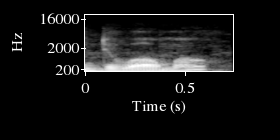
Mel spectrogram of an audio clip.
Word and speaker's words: Duomo: I love the roofs on a higher location where we see some of the towers of and I think it's the Duomo. Am I pronouncing that on the right way?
